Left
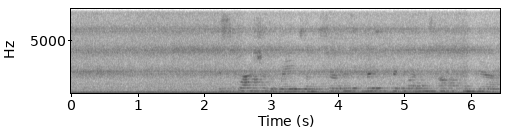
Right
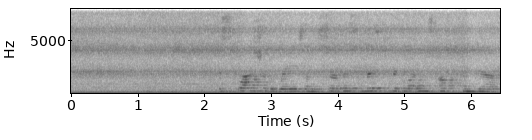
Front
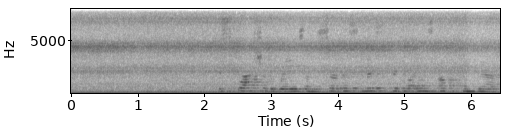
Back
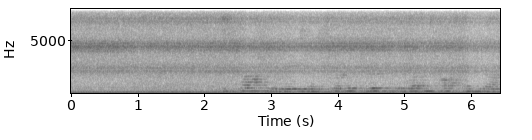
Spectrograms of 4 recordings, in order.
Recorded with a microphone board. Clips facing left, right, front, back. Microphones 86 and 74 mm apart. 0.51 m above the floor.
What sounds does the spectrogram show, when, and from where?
2.2 s a woman speaking: 10° right, 8.5 m; by 6.3 s 15° right, 11.5 m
